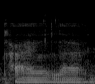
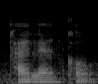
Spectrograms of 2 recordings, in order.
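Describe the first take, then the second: First: Name tried out in a whisper. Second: Said in the usual way. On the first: Shown as a demonstration. Rehearsing her name for the camera, whispered first. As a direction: breathe the name once, testing it. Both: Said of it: "Hello, the".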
